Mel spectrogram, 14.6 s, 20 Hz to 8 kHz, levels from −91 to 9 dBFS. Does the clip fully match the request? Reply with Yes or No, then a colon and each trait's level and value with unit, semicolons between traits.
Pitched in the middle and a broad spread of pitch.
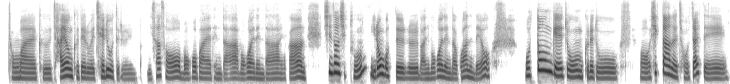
No: medium, 165 Hz; average, 4.9 semitones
